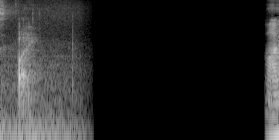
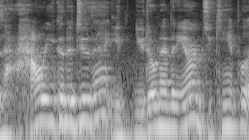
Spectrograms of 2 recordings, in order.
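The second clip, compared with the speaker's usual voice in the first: higher-pitched disbelief; incredulous priest; 6 semitones higher than usual. Acted. Priest doubting an armless hunchback can ring the bell, incredulous.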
